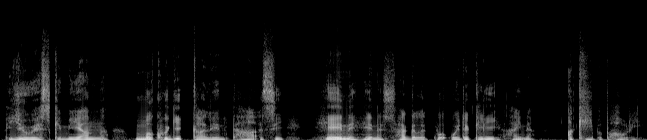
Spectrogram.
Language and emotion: Manipuri, fearful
